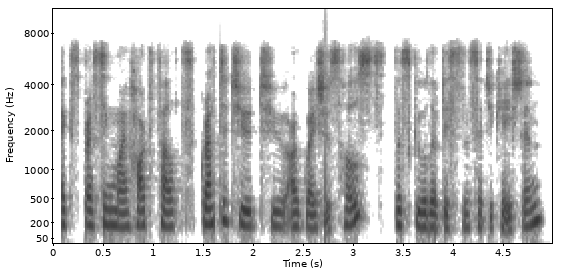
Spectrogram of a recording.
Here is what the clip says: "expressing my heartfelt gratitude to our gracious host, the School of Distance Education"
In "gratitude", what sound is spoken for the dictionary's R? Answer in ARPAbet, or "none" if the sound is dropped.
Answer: R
